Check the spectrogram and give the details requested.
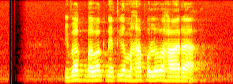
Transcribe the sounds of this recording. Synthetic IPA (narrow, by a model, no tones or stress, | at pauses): iʋak̚baʋaknɛt̪iʋəmɐɦaːpoloʋɐɦaːɾaː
